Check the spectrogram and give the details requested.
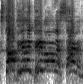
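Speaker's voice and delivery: high, loud scolding yell; shrieked imitation of angry objectors; mock outraged shout. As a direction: shout them down like an outraged crowd. Acted outraged Pharisees yelling at Jesus.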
